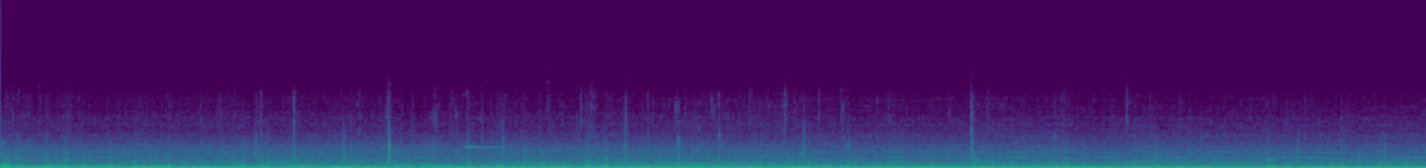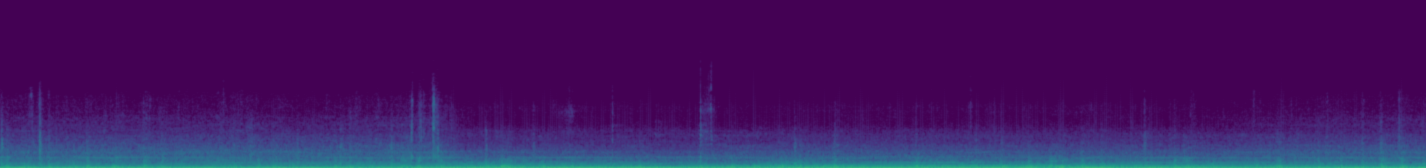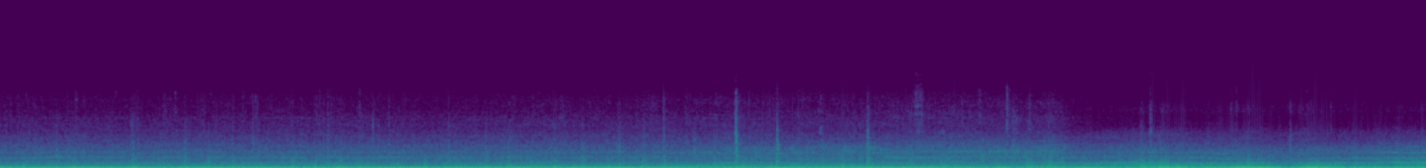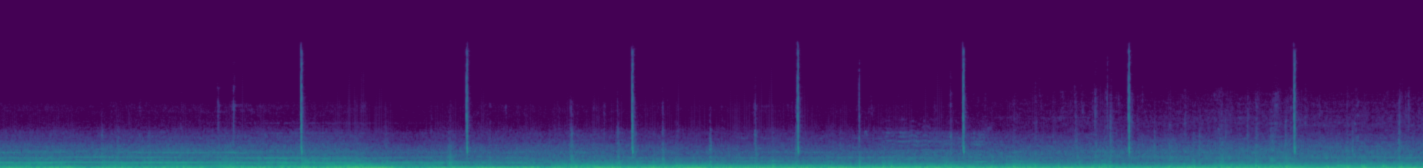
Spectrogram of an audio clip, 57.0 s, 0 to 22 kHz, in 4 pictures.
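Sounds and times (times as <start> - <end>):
tractor diesel engine under load: 0.0 - 57.0.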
